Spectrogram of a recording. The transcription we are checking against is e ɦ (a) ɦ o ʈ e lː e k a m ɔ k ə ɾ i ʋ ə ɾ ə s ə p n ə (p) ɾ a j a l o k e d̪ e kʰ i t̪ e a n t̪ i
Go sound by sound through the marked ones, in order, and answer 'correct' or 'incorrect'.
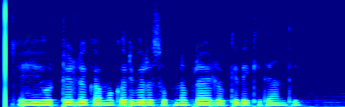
incorrect, correct

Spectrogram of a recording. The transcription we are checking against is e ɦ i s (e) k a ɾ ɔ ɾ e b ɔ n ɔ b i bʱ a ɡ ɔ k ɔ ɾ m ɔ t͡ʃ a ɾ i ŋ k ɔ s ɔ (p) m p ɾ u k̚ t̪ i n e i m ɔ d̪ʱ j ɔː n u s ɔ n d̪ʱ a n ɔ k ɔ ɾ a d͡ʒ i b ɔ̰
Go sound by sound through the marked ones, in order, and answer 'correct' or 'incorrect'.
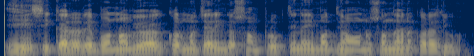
incorrect, incorrect

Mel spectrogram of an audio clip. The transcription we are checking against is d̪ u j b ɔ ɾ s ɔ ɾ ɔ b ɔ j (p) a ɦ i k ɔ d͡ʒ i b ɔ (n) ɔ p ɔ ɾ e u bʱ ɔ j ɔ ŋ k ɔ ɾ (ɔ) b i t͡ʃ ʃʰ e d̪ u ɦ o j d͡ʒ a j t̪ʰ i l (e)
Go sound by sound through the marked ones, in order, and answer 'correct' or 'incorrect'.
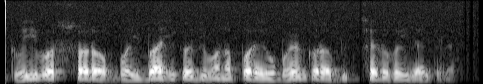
incorrect, correct, correct, incorrect

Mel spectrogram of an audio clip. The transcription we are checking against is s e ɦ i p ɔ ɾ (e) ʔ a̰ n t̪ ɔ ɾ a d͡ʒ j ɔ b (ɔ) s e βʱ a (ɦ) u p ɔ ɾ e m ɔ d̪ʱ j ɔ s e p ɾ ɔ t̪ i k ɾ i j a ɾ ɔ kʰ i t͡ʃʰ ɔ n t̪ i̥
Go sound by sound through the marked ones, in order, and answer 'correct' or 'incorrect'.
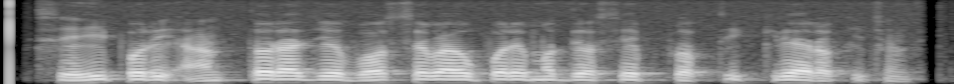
incorrect, correct, incorrect

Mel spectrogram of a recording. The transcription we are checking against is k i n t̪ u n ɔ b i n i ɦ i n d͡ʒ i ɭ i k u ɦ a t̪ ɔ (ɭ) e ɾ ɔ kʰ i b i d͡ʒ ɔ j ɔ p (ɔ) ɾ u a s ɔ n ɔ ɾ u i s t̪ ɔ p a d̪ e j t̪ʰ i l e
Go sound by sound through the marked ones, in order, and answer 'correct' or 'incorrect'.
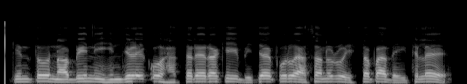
incorrect, incorrect

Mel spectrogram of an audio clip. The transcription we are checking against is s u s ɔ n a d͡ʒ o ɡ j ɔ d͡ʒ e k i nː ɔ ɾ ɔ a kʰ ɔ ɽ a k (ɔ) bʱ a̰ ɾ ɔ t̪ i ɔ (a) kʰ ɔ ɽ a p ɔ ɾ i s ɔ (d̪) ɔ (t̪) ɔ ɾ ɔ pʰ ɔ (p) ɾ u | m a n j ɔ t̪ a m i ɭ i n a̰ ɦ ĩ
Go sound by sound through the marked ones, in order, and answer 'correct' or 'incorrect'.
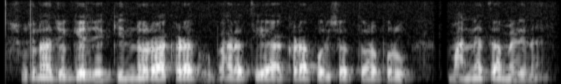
incorrect, correct, correct, correct, incorrect

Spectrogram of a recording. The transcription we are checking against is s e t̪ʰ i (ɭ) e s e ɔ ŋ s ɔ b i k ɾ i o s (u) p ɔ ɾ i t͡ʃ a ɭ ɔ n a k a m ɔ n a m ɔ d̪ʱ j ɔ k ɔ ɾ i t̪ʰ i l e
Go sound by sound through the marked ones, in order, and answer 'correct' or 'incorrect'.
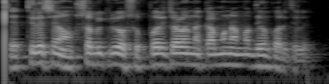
incorrect, correct

